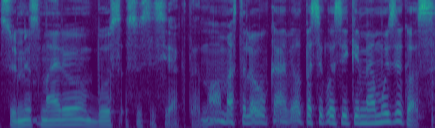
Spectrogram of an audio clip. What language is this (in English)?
Lithuanian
